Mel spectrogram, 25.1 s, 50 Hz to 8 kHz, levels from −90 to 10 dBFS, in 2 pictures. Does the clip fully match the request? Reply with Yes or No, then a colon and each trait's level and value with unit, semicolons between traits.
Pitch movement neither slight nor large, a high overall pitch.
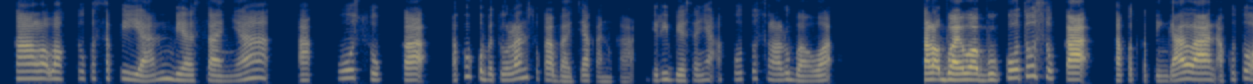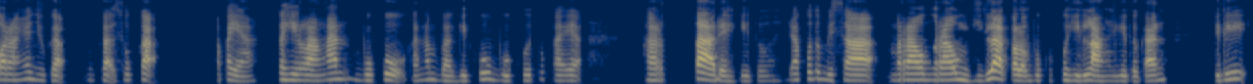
Yes: average, 3.5 semitones; high, 205 Hz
